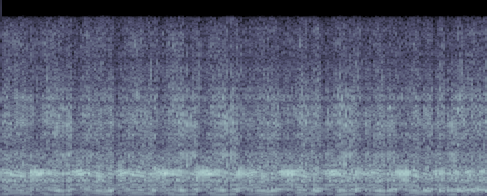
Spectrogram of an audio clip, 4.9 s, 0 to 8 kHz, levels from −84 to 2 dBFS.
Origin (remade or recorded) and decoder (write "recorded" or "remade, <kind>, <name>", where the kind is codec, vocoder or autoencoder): recorded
